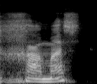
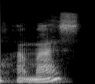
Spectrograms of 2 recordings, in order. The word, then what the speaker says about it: jamás: En el centro y occidente se pronuncia un poquito menos débil, pero nunca es una J, nunca se va a decir jamás, sino jamás, ¿verdad? O sea, con una pronunciación lenis.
